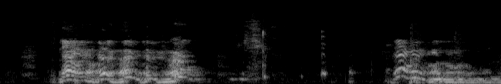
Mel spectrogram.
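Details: Siberian Husky 'talking' with a rough, grumbling bark-like outburst lasting about a second, then small yips and snorts, then another gruff vocal burst.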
